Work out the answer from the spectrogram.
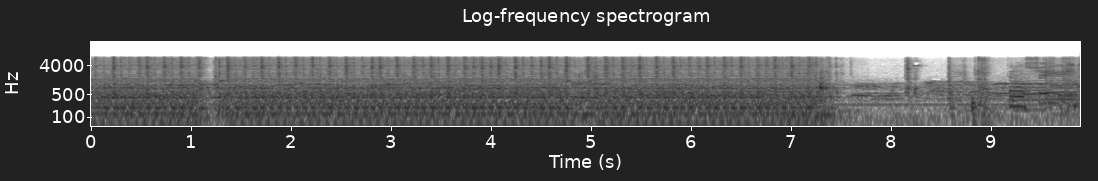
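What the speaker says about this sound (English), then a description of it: "this sewing machine is such a godsend" A sewing machine runs steadily while Christmas craft presents are being stitched, a dense continuous mechanical whir at close range for about seven seconds before it stops and leaves quieter handling sounds.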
